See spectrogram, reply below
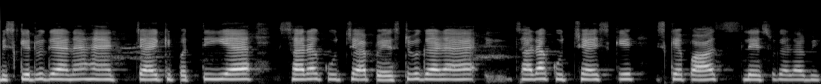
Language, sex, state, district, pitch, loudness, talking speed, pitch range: Hindi, female, Delhi, New Delhi, 235 Hz, -18 LUFS, 170 wpm, 220-240 Hz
